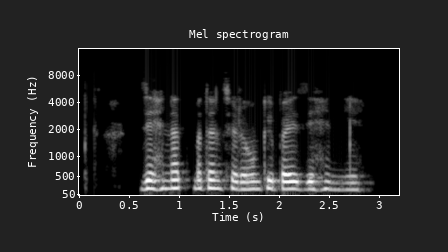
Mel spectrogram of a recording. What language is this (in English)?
Pashto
